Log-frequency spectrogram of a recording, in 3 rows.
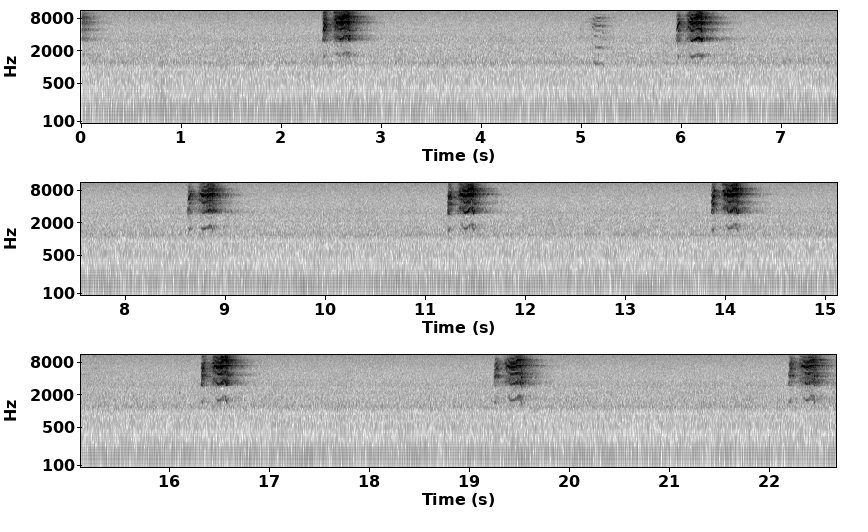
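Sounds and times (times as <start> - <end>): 
low droning hum: 0.0 - 22.6
tawny owl rasping calls: 2.4 - 3.0, 5.0 - 6.5, 8.6 - 9.2, 11.2 - 11.8, 13.8 - 14.4, 16.3 - 16.8, 19.2 - 19.8, 22.2 - 22.6.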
